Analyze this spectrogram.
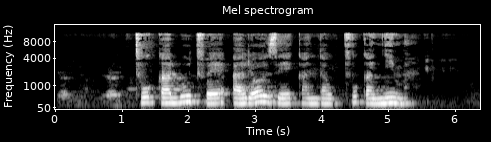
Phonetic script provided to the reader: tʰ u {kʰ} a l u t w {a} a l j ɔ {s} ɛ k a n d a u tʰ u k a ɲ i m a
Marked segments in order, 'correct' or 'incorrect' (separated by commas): incorrect, incorrect, incorrect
